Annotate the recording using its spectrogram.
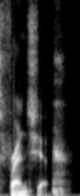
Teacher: that D is often so lightly pronounced it's practically invisible. It becomes friendship.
